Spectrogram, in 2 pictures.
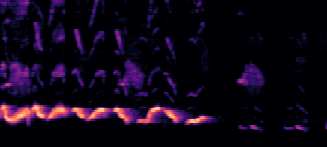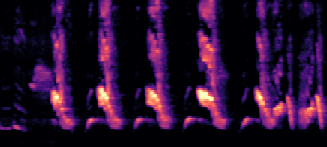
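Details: Chinese hwamei in competitive fighting song: rich looping whistled phrases, then a burst of loud sharp descending notes repeated roughly twice per second.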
